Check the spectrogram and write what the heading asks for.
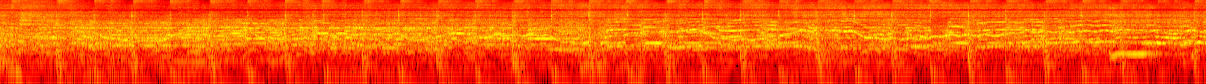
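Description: Live rock band playing loud and steady on a club stage: electric guitar and drums with a male singer, recorded from within the audience.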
